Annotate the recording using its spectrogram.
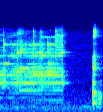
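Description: A phone ringtone plays a quick melody of bright electronic notes and cuts off about a second and a half in. A brief vocal sound follows near the end.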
